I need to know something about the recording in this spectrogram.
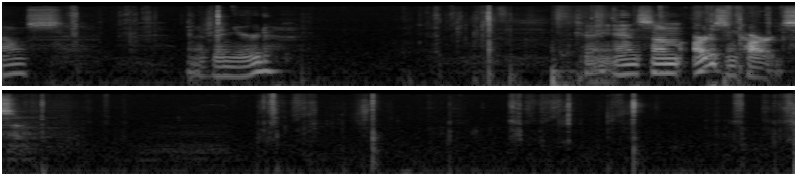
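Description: Playing cards rustle and tap softly as they are handled close by.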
